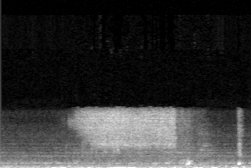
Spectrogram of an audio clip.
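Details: Breath cycle of the speaker's own home mechanical ventilator, heard in the background while the speaker talks.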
